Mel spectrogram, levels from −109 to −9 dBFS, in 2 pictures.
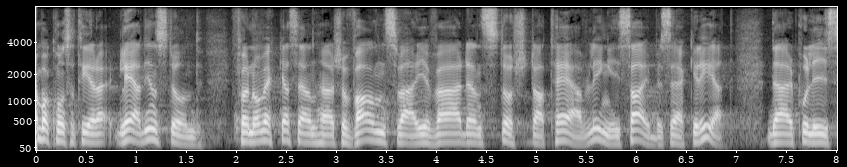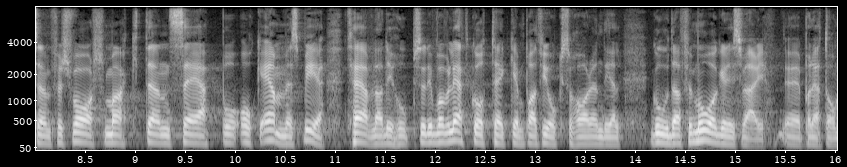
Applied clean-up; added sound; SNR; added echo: none; none; none; none.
